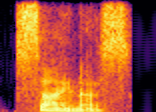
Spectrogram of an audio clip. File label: "sinus", Indian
